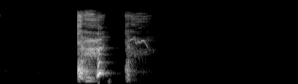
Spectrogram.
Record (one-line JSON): {"cough_length": "3.0 s", "cough_amplitude": 32685, "cough_signal_mean_std_ratio": 0.24, "survey_phase": "beta (2021-08-13 to 2022-03-07)", "age": "45-64", "gender": "Female", "wearing_mask": "No", "symptom_none": true, "symptom_onset": "5 days", "smoker_status": "Never smoked", "respiratory_condition_asthma": false, "respiratory_condition_other": false, "recruitment_source": "REACT", "submission_delay": "1 day", "covid_test_result": "Negative", "covid_test_method": "RT-qPCR", "influenza_a_test_result": "Negative", "influenza_b_test_result": "Negative"}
